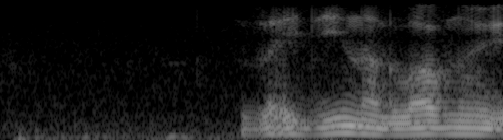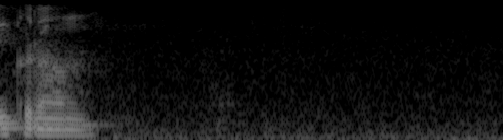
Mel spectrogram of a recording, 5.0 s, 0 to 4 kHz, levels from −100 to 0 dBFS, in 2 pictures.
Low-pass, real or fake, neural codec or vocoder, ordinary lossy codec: 3.6 kHz; real; none; Opus, 64 kbps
